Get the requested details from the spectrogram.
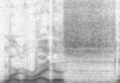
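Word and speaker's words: Margaritis: Well, my last name is Margaritas, not Spanish. It ends in an IS. It should be pronounced like Margaritas, like hepatitis, gingivitis, laryngitis.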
